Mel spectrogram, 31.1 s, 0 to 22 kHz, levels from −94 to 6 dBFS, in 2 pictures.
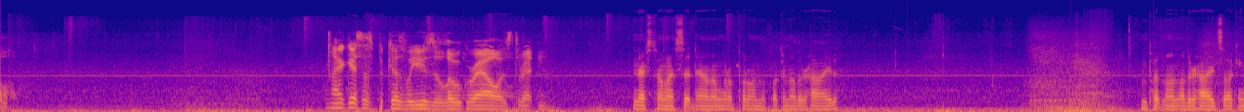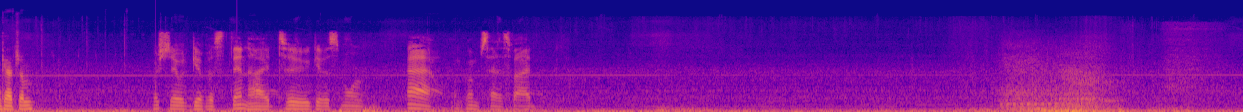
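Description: From 11.33 to 18.51 s, periodic USB or driver dropouts appear. About seven brief gaps of roughly 2 ms silence recur every 1.024 s, heard as regular ticks.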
